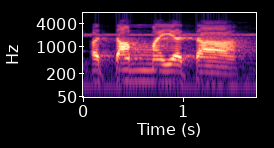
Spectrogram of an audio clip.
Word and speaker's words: Atammayata: a Tom mayor Tom and high pronunciation we be a dumb Maya da but the way it's written in English it would look like a Tom Maria Tom we ought to understand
